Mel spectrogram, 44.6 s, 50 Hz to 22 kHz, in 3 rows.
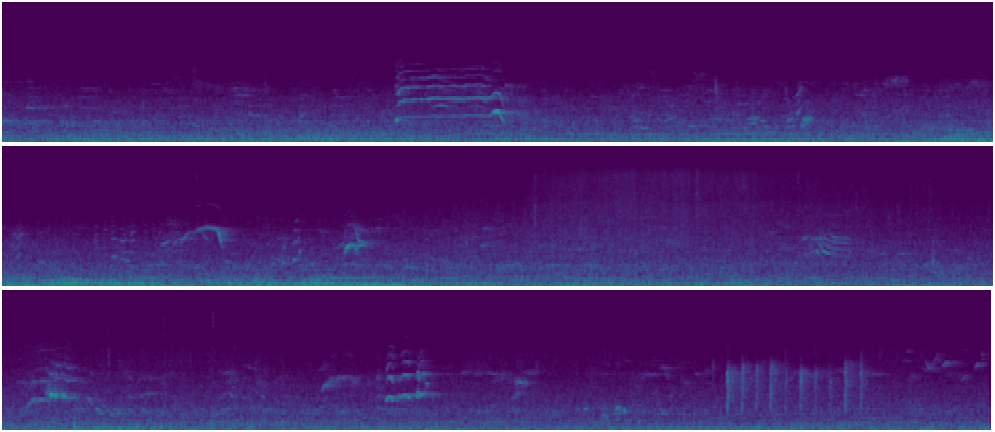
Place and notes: {"title": "Rue du Dix Avril, Toulouse, France - Jolimont 03", "date": "2022-04-10 10:25:00", "description": "ambience Parc\nCaptation : ZOOMH4n", "latitude": "43.61", "longitude": "1.46", "altitude": "194", "timezone": "Europe/Paris"}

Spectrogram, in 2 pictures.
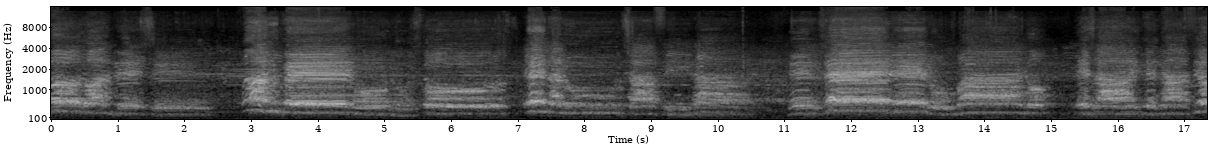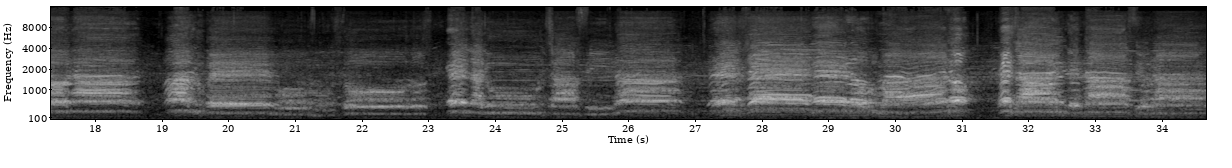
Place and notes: {"title": "El Pla del Remei, València, Valencia, España - 1 de Mayo", "date": "2015-05-01 14:02:00", "description": "1 de Mayor", "latitude": "39.47", "longitude": "-0.37", "altitude": "18", "timezone": "Europe/Madrid"}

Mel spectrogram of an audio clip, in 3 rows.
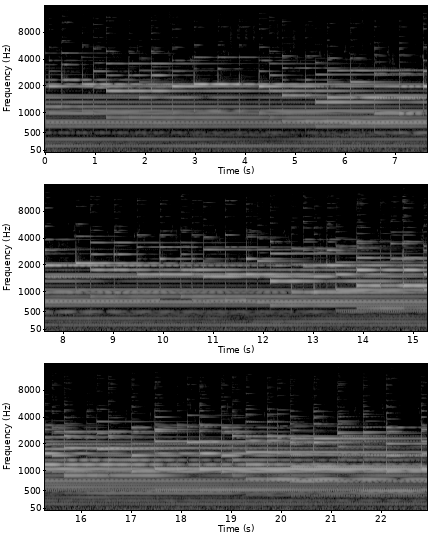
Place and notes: {"title": "Андропова пр-т, строение, Москва, Россия - Russian instrument Bilo", "date": "2014-06-22 16:36:00", "description": "Russian instrument \"Bilo\" (flat bells). The recording was made in the park \"Kolomenskoye\" on June 22, 2014.", "latitude": "55.67", "longitude": "37.67", "altitude": "142", "timezone": "Europe/Moscow"}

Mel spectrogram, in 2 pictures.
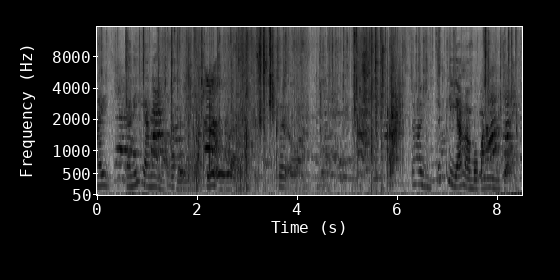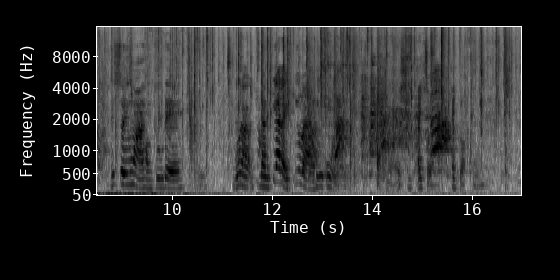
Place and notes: {"title": "芳苑鄉芳中村, Changhua County - Small village", "date": "2014-03-08 14:50:00", "description": "A group of old women are digging oysters, Children are playing\nZoom H6 MS +Rode NT4", "latitude": "23.93", "longitude": "120.32", "altitude": "7", "timezone": "Asia/Taipei"}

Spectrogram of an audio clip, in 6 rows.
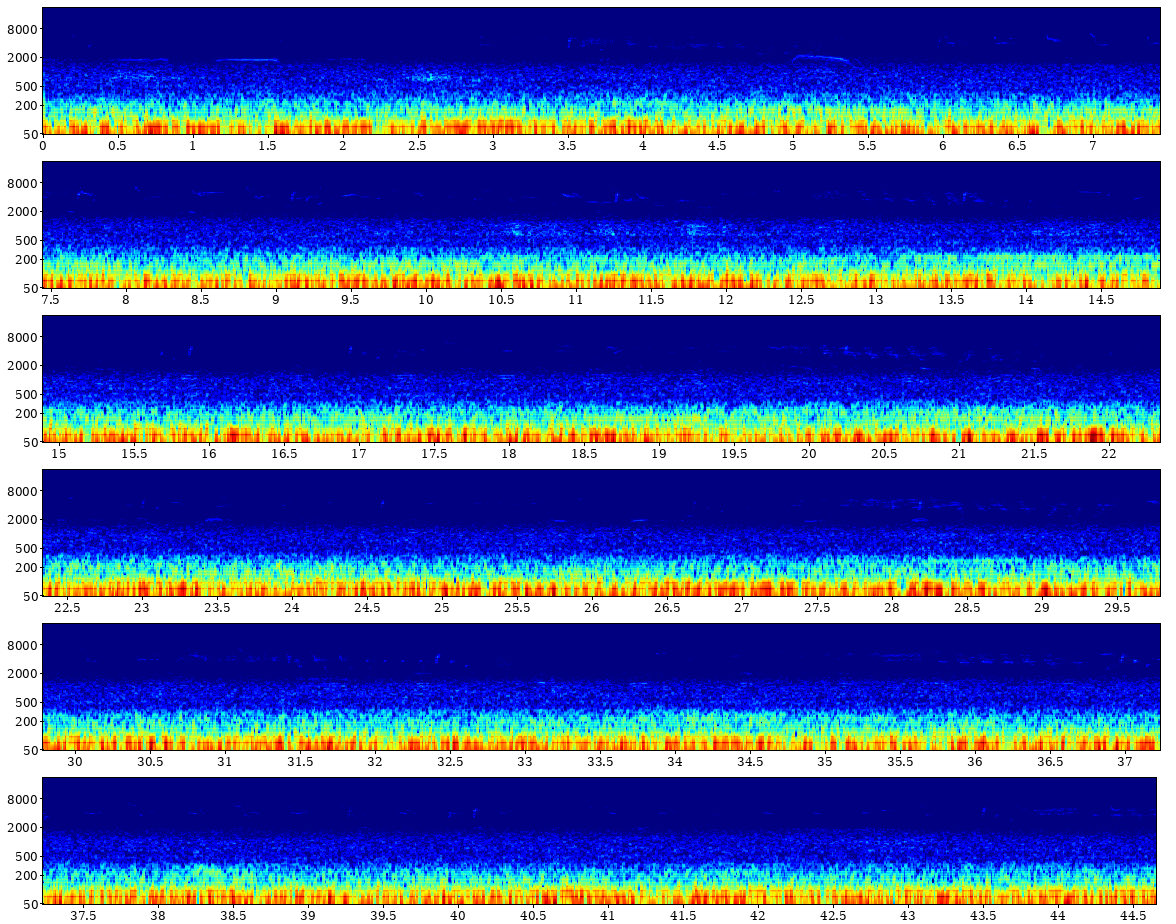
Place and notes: {"date": "2022-04-14 11:05:00", "description": "11:05 Berlin Buch, Lietzengraben - wetland ambience", "latitude": "52.64", "longitude": "13.46", "altitude": "49", "timezone": "Europe/Berlin"}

